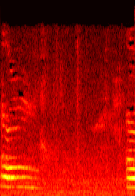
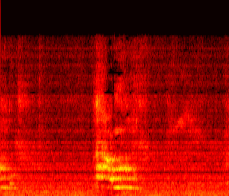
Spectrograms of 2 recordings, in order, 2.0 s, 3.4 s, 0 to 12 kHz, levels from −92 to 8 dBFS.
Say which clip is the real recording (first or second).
first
